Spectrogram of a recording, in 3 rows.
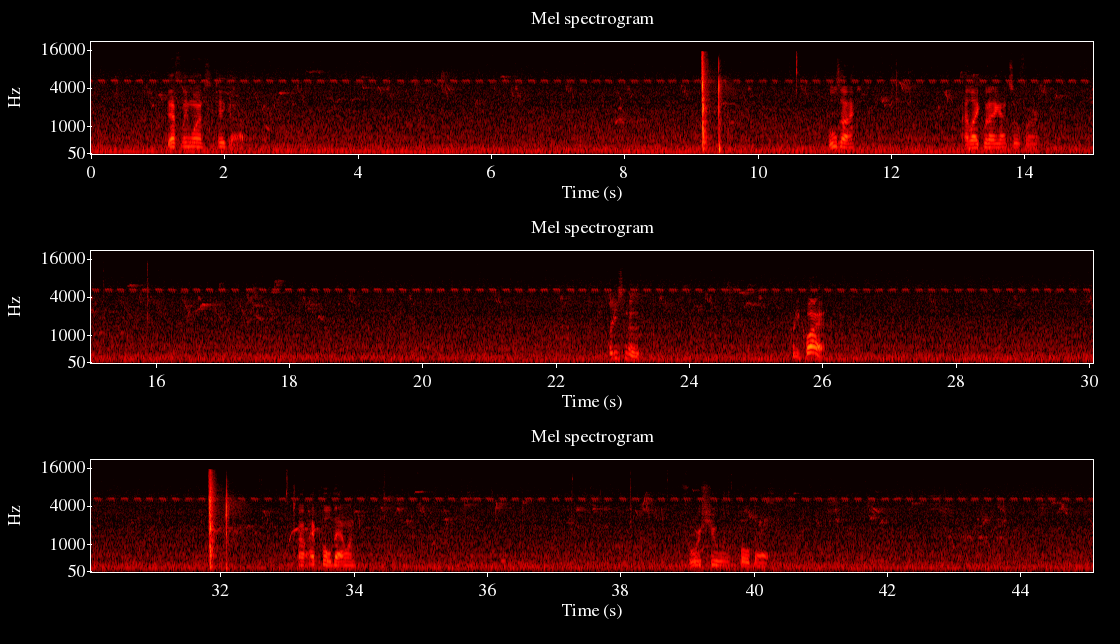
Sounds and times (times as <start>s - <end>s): Outside, rural or natural: 0.0s - 45.0s
Speech: 1.2s - 2.4s, 13.1s - 14.3s, 33.1s - 34.0s, 39.0s - 40.3s.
